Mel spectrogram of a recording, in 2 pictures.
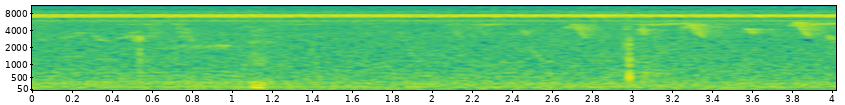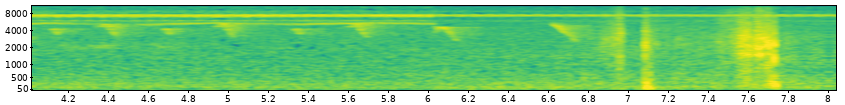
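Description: Outdoor ambience of a steady, high-pitched insect drone, with a bird singing a quick run of short, falling chirps through the middle. Near the end comes a sharp click, then a brief rustle.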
